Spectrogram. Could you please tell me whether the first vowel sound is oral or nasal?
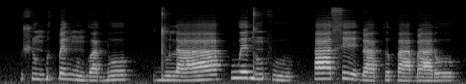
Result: nasal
